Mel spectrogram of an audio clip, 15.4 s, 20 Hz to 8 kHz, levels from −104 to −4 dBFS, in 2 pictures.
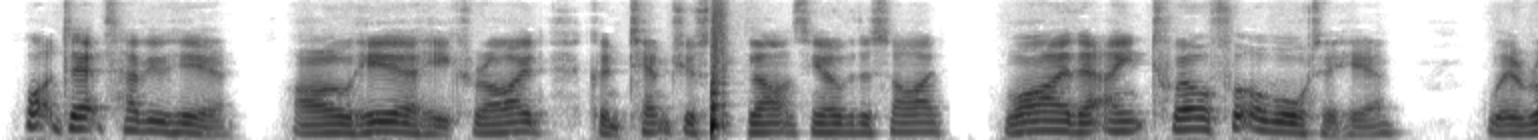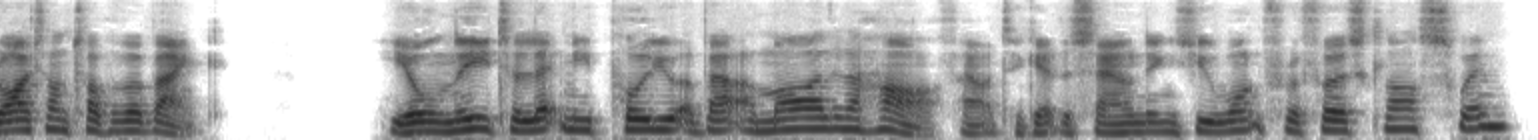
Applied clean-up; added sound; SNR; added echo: neural mask model RNNoise.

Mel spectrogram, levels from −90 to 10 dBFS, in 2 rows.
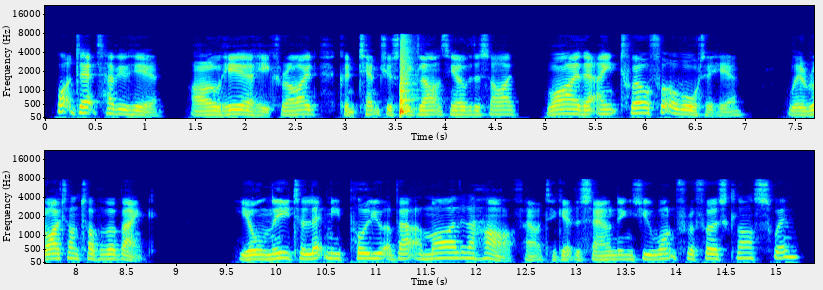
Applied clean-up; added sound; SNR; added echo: none; Snare drum; -4 dB; none.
